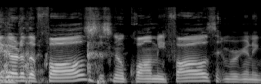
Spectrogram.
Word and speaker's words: Snoqualmie: Snoqualmie, I believe is how you say it. Snoqualmie. – Wow. It's S N O Q U A L M I E. Snoqualmie.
